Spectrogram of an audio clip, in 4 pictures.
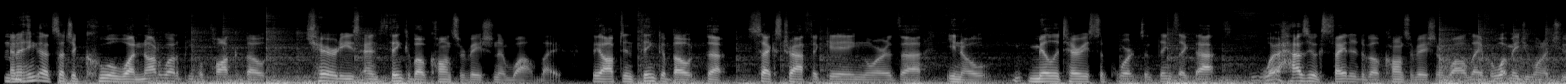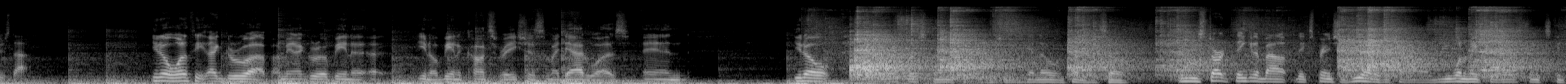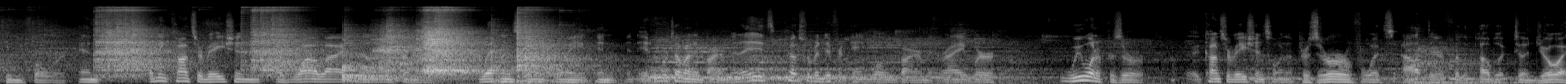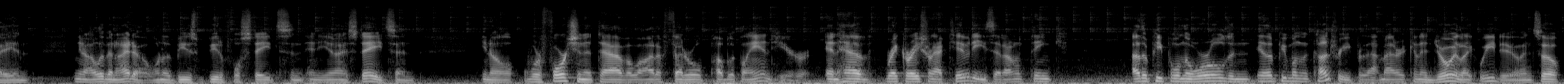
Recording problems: household noises; very loud; throughout; 2 dB above the speech

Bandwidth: 15.5 kHz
